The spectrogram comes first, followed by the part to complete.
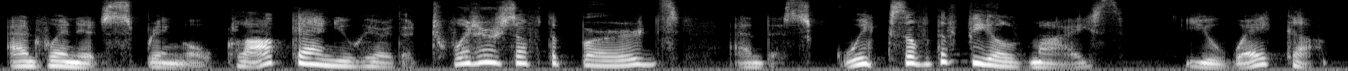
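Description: Woman as a gentle, slow-speaking mother bear. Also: on the low side, sing-song, husky, no echo, voice pushed down, exaggerated voice. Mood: soothing. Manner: soothing, patient explaining.

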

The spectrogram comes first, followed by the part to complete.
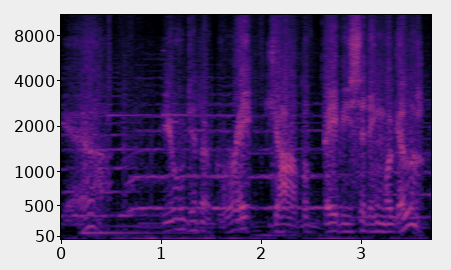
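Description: An actor playing a cartoon father in animated dialogue, with music behind him. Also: medium pitch, measured pace. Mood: approving. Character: adult man, parent returning home to his babysitter.

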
